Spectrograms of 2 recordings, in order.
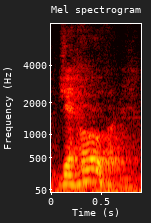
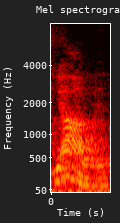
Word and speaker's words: Yahweh: Jehovah. We think it's probably pronounced Yahweh, but we're not 100% sure, because the Jews wouldn't pronounce it.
